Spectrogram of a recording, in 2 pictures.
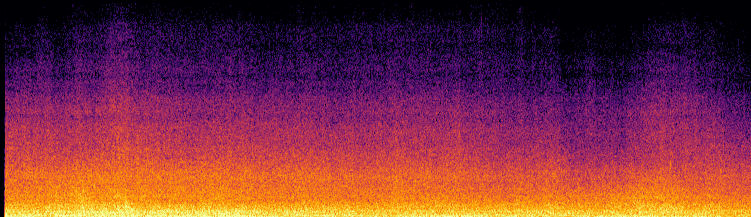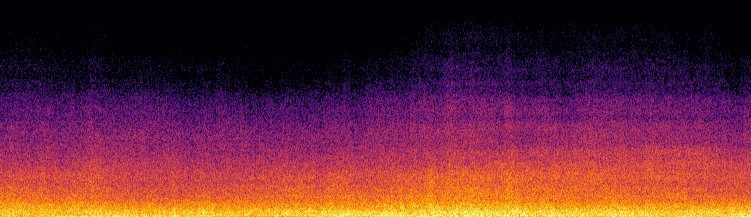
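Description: Ocean waves breaking on a rocky shore: a continuous wash of surf that eases a little about halfway through and builds again near the end.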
